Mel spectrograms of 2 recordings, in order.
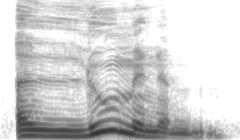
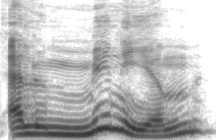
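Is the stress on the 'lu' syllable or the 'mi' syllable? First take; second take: lu; mi. First: The stress falls on the 'lu' syllable. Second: The stress falls on the 'mi' syllable. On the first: The speaker calls it wrong. "in American, it's aluminum on the U" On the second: The speaker calls it right. "in English, it's aluminium, so the stress is on the I"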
